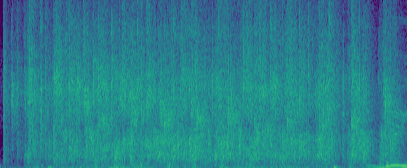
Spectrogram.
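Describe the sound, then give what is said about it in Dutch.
A crowd applauds steadily for about four seconds for three young leaders of the energy system sector, a dense, even wash of many hands clapping at full loudness, with a faint voice briefly rising near the end. “Applaus, dames en heren.”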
